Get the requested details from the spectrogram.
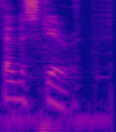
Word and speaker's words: Themyscira: I, I, I always butcher the name of this place. I think it's Themyscira, right? Themyscira.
